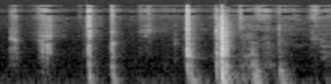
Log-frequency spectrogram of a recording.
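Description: Hands working with craft supplies on a cutting mat: a glue stick being capped and set down, then a muslin strip being picked up. The result is a quick, uneven run of small clicks and taps, the sharpest about one and a half seconds in.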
